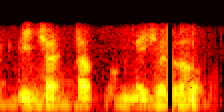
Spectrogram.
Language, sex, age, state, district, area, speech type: Bengali, male, 18-30, West Bengal, Purba Bardhaman, urban, conversation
